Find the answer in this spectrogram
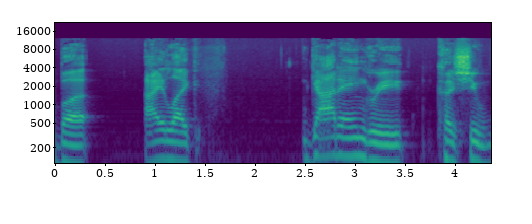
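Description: A man speaks with an American accent. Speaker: comedian. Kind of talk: casual chat.

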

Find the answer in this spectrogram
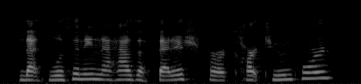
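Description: A woman speaks at a moderate pace in a normal speaking voice. Her pitch is fairly high. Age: 30s. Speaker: host's wife, non-gamer. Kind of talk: casual chat.

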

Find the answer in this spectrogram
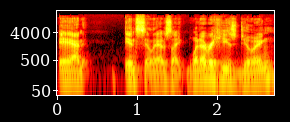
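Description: This is a normal speaking voice, a man with an American accent at a medium pitch and fairly even intonation. The recording is very clean, the background silent. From US Midwest, Iowa. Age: 30s. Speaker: sports therapist. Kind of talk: casual chat.

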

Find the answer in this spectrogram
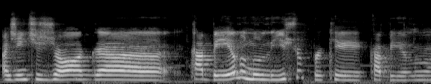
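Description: A woman speaks with a fairly high pitch. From Brazil, São Paulo. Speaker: podcast co-host. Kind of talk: casual chat. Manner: animated.

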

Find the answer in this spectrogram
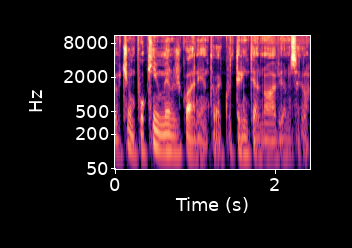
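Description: On a very clean recording with a silent background, a man talks at a fairly quick pace in a somewhat breathy voice with a dark, mellow tone. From Brazil, Santos. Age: 60s. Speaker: business founder. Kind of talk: casual chat.

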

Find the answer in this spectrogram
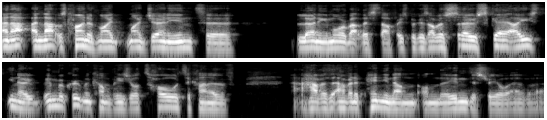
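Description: The speaker talks very fast with a British accent and fairly even intonation against a quiet background. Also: man, fairly low pitch for a man. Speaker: agency founder. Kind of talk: casual chat.

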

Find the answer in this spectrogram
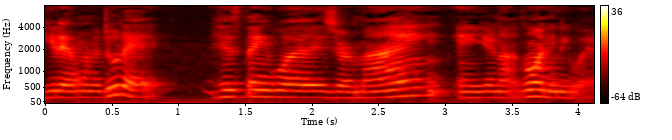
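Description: Audible room echo surrounds a woman speaking at medium pitch with fairly even intonation. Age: 20s. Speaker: guest sharing abuse story. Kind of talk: testimony. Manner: halting.

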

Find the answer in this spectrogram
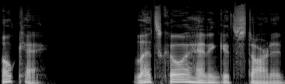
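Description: On a very clean recording with a silent background, a man speaks in a very deep, low pitch with a calm, soothing tone. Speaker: meditation guide. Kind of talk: guided meditation. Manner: slow, calm and soothing, with long pauses between phrases; gentle, soft-spoken.

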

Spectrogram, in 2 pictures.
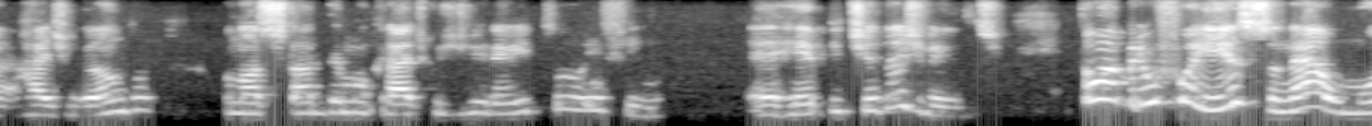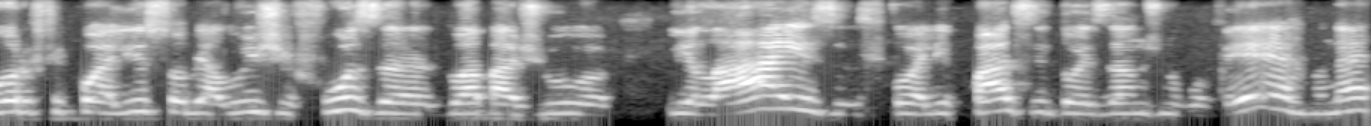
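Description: A woman talks at a moderate pace in a normal speaking voice, her pitch fairly high with ordinary variation. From Rio de Janeiro, north zone. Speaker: podcast co-host. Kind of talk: casual political discussion.

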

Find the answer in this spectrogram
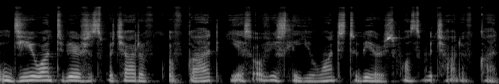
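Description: A woman with a fairly low pitch sounds somewhat breathy and keeps her intonation fairly even on a very clean recording with a silent background. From Malawi. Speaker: pastor. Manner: conversational, earnest; heartfelt, pleading, emotional when voicing prayer: "Lord, it hurts a lot".

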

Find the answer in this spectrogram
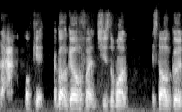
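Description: A man at a moderate pace, in a Mancunian accent. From northern England, Manchester/Bolton. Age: 30s. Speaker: professional skateboarder. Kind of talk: casual chat.

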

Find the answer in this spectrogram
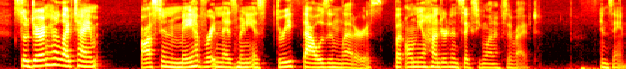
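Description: Delivered at a fairly brisk tempo, a plain, everyday voice shows ordinary pitch variation. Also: woman, fairly low pitch for a woman. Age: 20s. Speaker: podcast co-host, English literature graduate. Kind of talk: casual chat.

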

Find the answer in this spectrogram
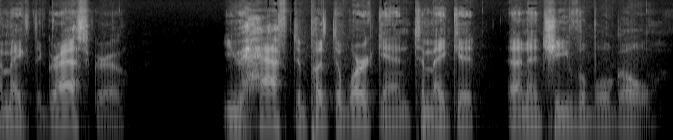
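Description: In a Texan accent, a man speaks at a fairly low pitch and a moderate pace. His intonation is fairly even, and the recording is very clean with a silent background. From North Texas. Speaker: army veteran. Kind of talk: casual interview.

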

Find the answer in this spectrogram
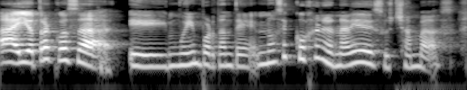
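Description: This is an ordinary speaking voice from a woman, pitched fairly high. She talks at a fairly slow pace with lively intonation. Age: 20s. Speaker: podcast co-host. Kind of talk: casual chat.

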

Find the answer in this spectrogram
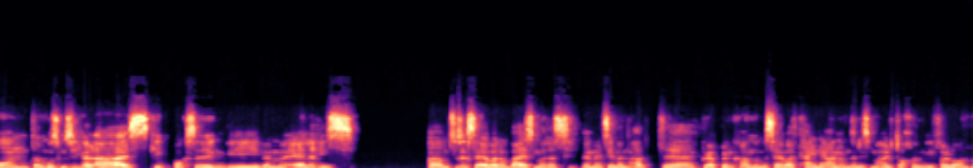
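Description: Fairly quick and monotone with flat intonation, a man speaks at a fairly low pitch against a quiet background. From Austria, Tyrol (Innsbruck). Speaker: MMA fighter. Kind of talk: interview.

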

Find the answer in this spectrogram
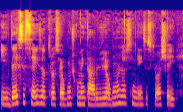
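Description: A woman's medium-pitched, fairly even voice in a very clean recording with a silent background. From Recife, Brazil. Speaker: podcast host, advertising strategist. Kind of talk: solo podcast monologue.

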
